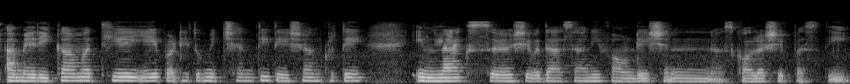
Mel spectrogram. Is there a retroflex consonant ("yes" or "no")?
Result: yes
